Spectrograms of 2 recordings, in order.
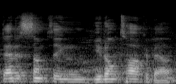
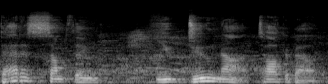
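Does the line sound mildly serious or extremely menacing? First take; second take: mildly serious; extremely menacing. First: It is said in a somewhat serious tone. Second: It is said in a very heavy, menacing tone. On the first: The speaker has killed a few people. "you've killed like one or two motherfuckers" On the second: The speaker has killed a great many people. "the way my dad said it"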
